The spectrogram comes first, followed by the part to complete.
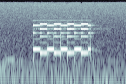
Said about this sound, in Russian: О, зазвенел. Вдруг ожил телефон.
